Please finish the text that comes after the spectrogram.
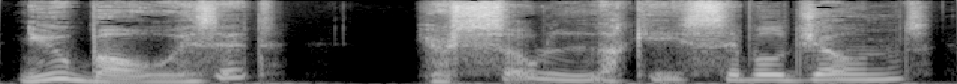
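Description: A man's voice: high-pitched, big pitch swings, a little slow, creaky, a little mellow, husky, no room sound, studio quality, voice pushed up, heavily acted. A man voicing a raucous, kindly young Victorian working woman in an audiobook, chatty, nosy and breezy. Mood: envious, teasing.

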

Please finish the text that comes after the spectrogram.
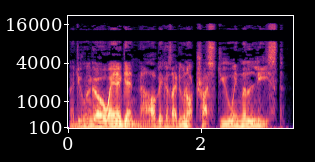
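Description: A man's voice: on the low side, moderate pace, breathy edge, no echo. A man voicing a young male dragon who speaks bluntly and defiantly. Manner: earnest, blunt.

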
